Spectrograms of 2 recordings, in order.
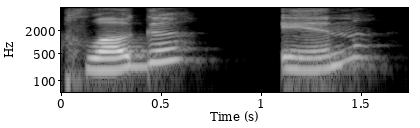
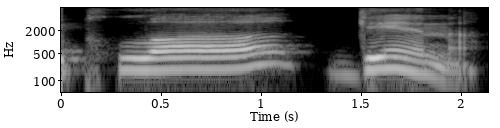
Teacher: So what I do is I transfer that g to the in, and I say plug-in.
